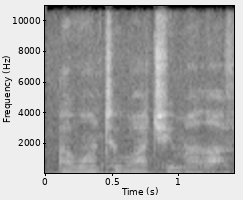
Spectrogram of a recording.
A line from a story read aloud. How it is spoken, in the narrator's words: she whispered sexily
